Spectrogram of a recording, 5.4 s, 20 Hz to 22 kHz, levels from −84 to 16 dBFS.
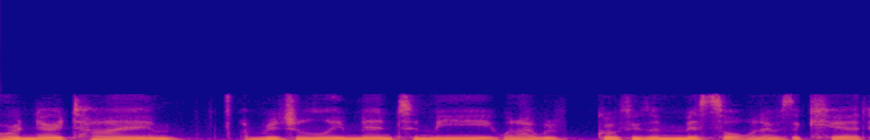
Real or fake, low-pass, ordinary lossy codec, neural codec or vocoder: fake; 7.2 kHz; MP3, 48 kbps; codec, 16 kHz in and 24 kHz out, 1 kbps, XY-Tokenizer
